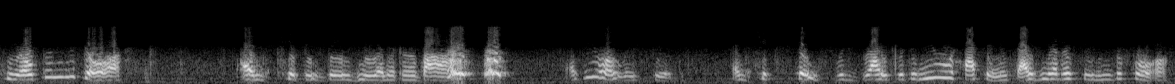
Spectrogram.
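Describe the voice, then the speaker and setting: A woman's voice: a little high, expressive, measured pace, background noise. An actress playing a grieving, fearful elderly grandmother in a dramatic, emotional 1940s radio drama style. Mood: reminiscing. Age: older. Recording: muffled old radio broadcast.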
